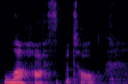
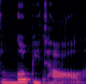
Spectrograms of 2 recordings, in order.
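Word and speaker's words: L'Hôpital: call it l'hopital's rule looks sort of like l'hospital but I think it's French and it's pronounced l'hopital so l'hopital's rule says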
